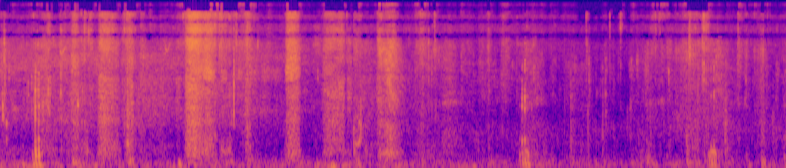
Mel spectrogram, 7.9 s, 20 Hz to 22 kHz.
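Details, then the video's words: Pair of piglets munching goodies on a farm homestead, giving short low grunts and snorts at intervals, with louder bursts near the start and middle amid steady chewing and rustling. "45 seconds of cute pig noises!"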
